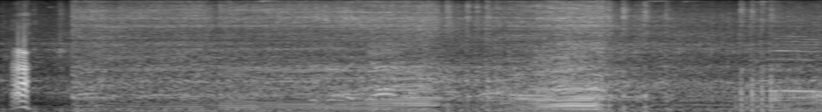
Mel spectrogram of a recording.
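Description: Dirt bike engine revving unevenly as the bike climbs the steep slope, growing louder to a peak about three seconds in, then dropping away.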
